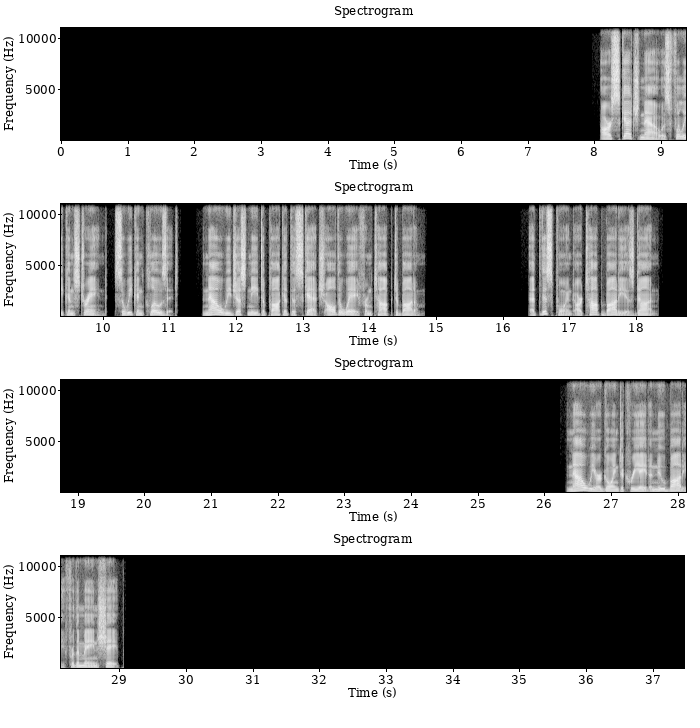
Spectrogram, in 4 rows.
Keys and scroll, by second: 3.2 e, 7.0 e, 17.2 F2, 17.3-19.4 typing, 20.7 ctrl+s, 28.8 F2, 29.0-31.6 typing, 34.5 space.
